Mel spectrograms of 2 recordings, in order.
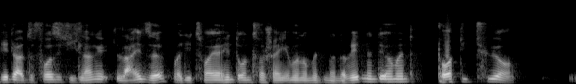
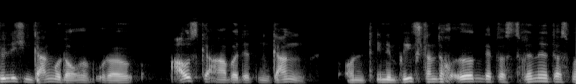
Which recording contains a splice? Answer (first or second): first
